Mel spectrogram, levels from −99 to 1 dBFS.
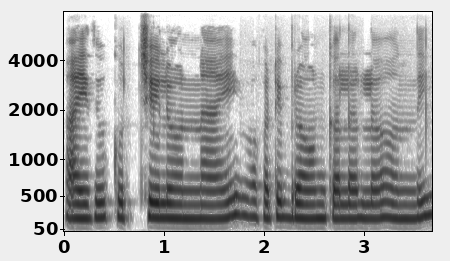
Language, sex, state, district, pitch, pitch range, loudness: Telugu, female, Telangana, Mahabubabad, 200 Hz, 195-210 Hz, -18 LUFS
